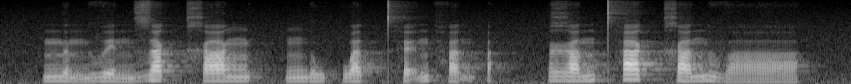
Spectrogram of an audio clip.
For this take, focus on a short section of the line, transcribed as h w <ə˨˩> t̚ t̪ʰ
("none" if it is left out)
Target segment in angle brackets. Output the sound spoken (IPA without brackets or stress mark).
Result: a˨˩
